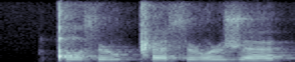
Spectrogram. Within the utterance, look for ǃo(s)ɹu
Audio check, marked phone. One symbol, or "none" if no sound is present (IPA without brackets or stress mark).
s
